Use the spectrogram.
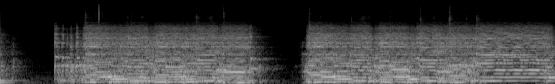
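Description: A loud, heavily distorted (saturated) electric guitar plays a riff on the A string: two sustained, gritty chords with a brief gap between them, the strings and low E muted so the notes cut off cleanly without ringing. No delay, treble pickup.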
